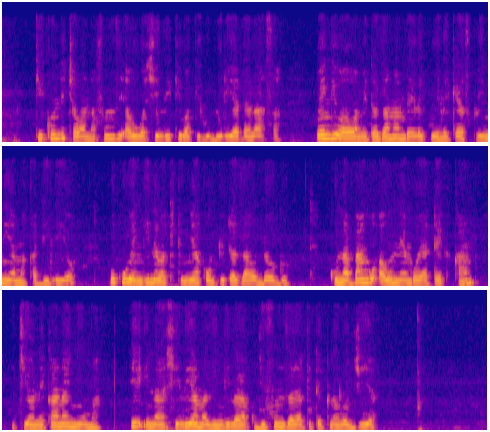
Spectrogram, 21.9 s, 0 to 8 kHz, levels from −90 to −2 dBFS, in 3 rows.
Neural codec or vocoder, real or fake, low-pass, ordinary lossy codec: none; real; 7.2 kHz; AAC, 48 kbps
